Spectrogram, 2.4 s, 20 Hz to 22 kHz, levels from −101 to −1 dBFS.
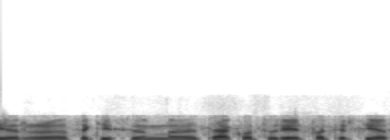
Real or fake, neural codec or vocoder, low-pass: real; none; 7.2 kHz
